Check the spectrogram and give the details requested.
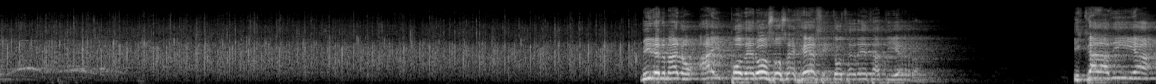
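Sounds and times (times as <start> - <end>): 
audience applause: 0.0 - 6.8
speech: 6.4 - 9.4, 10.8 - 11.5.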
